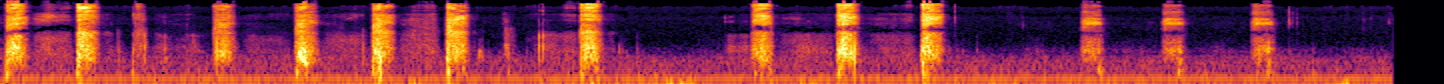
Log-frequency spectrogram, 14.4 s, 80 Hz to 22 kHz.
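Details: A 7-month-old cat, coughing since last month and now on medication, gives about fifteen short, harsh, dry bursts with quiet pauses; after x-rays the vet said heart failure or asthma: cough.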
